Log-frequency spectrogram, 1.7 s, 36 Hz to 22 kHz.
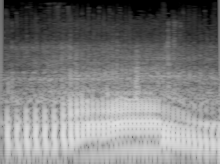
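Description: A Yamaha Aerox V3 scooter idles close by, its engine putting out a loud, steady throbbing pulse that rises slightly in pitch partway through.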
